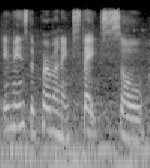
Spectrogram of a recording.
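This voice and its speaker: High-voiced young woman from Brazil. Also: unhurried, bright, forceful tone, poor audio. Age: 20s. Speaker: language teacher. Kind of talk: explaining verbs in a lesson.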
